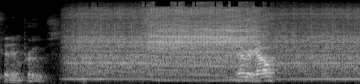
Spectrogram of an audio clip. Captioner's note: sharpening noise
